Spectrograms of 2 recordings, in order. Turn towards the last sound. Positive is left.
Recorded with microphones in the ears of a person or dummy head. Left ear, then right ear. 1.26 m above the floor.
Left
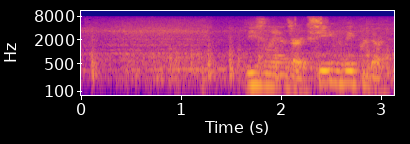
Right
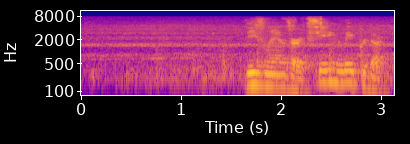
turn(degrees=-50)  # may be behind; listen again after turning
